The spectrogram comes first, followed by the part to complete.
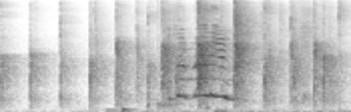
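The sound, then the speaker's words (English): Hands clap in a quick, steady rhythm, sharp slaps following one another for several seconds, with a brief voice or cheer rising over the clapping midway through. “Hope everyone at home is applauding too.”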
